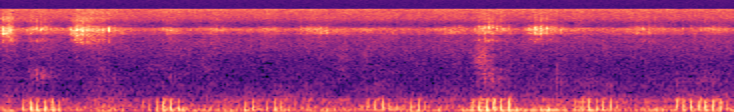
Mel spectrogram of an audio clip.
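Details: Nyang, a white spayed female cat aged eight, purrs while cuddled in her owner's arms indoors; deep rhythmic purring in regular breaths, each burst under a second with short pauses, quiet room.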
